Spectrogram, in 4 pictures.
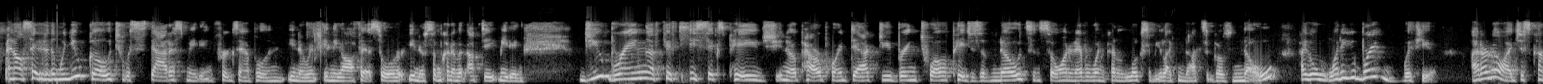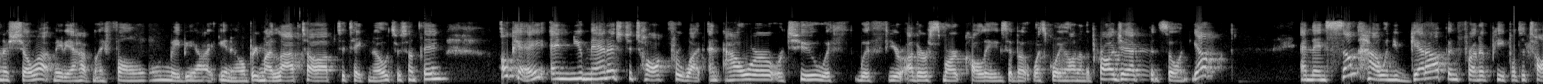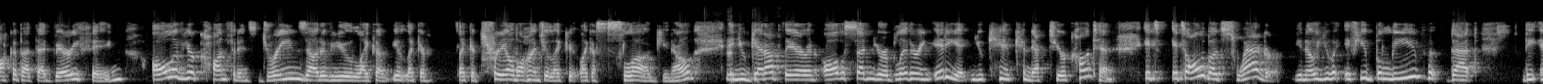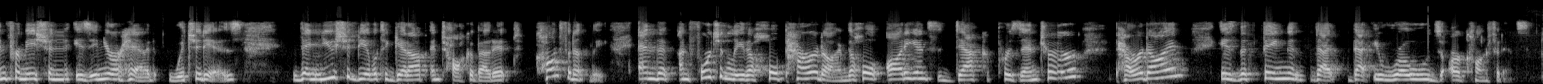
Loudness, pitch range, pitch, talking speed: -16 LUFS, 190-255 Hz, 220 Hz, 235 wpm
